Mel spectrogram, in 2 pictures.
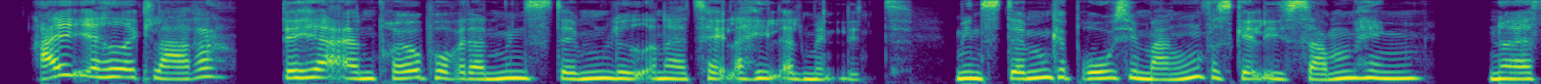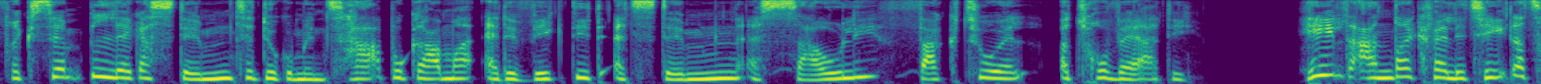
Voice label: female danish narration; devine voices

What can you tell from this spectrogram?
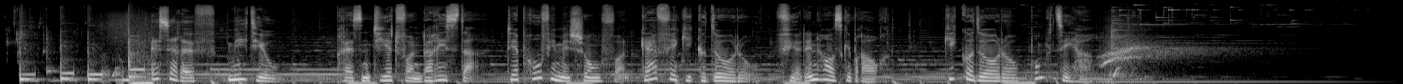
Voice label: female swiss german german commercial; srf

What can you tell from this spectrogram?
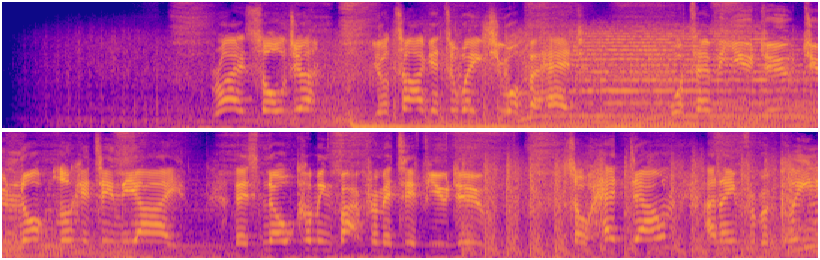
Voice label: male english multiple accents gaming compilation; Devine Voices

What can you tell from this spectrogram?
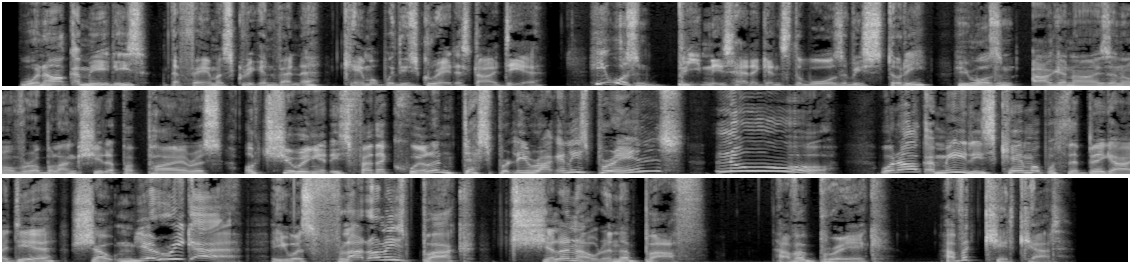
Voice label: male English Geordie accent commercial; english northern accents; kitkat

